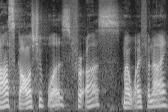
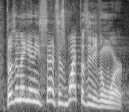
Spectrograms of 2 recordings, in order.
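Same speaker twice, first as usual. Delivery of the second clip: incredulous; 9 semitones higher, 5 dB louder than usual. Real, not acted. Incredulous about tuition money.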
